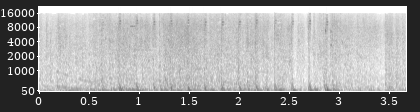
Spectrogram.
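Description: Twin pistols blaze in a rapid, dense volley in the looter shooter Outriders, shots stacking into a continuous loud fusillade over game ambience with no talking.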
